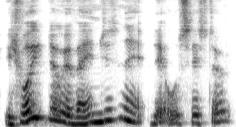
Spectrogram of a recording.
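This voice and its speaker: A man's voice: high voice, expressive, normal speed, gravelly, darkish tone, breathy edge, exaggerated voice. A man acting a vengeful, crazed young woman in a horror radio play, speaking obsessively and repeating herself. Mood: crazed, exultant.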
